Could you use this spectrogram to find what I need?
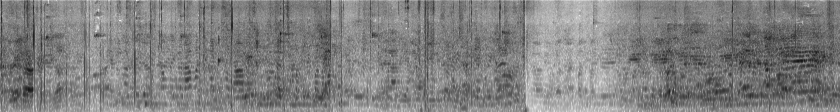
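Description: A crowd of men and women talk and shout over one another close by.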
